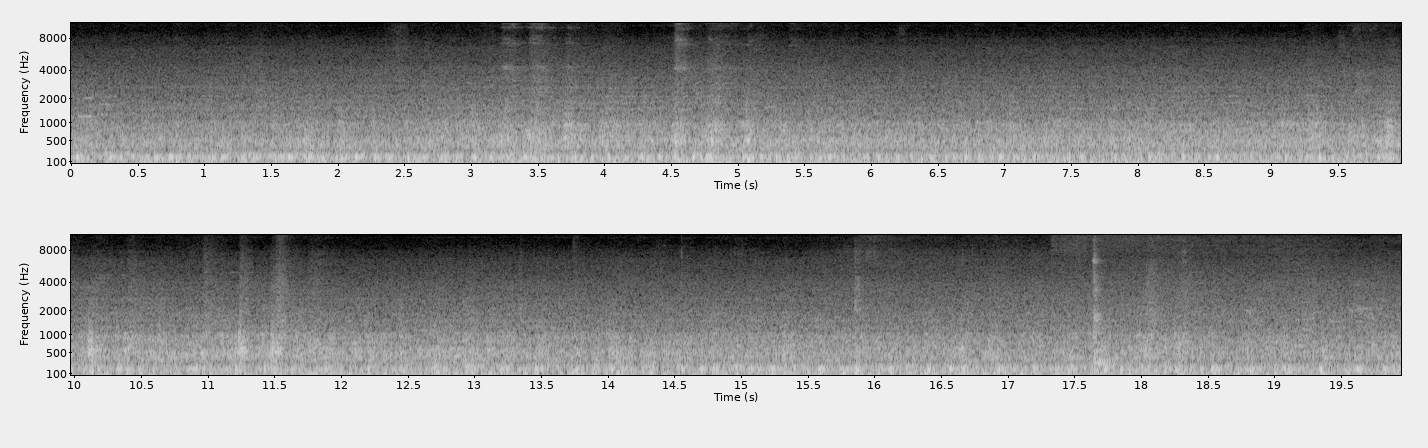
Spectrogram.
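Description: Running noise of an LHB passenger coach at speed: a steady rumble of wheels on the track, with a few sharp clicks now and then.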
